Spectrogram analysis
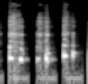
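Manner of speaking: high, soft wicked chuckle; a sly villain's giggle; gloating laugh. Acted. Sister-in-law gloating over bald Sanvi, soft wicked laugh.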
